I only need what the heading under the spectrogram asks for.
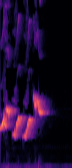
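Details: A single rapid Bahiano-style phrase from a double-collared seedeater: several high, slurred, falling notes rising to a final higher whistle within a second, then silence apart from a low background hum.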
